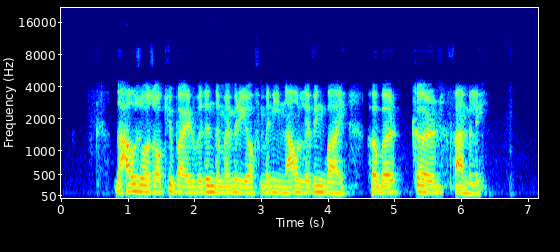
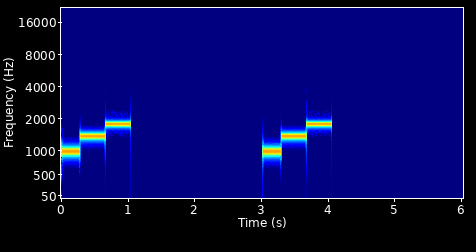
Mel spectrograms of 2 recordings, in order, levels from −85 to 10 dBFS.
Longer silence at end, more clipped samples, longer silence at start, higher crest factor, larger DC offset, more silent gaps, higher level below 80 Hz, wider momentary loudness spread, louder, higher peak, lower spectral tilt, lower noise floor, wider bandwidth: second, 0.85 s vs 1.95 s; neither; first, 0.5 s vs 0 s; first, 16 dB vs 8 dB; neither; second, none vs 1.04-3.01 s; first, -56 dBFS vs under -90 dBFS; about the same, 8 LU vs 7 LU; about the same, -19 LUFS vs -18 LUFS; first, -2 dBFS vs -14 dBFS; first, -8.5 dB/octave vs 18.5 dB/octave; second, -57 dBFS vs under -90 dBFS; first, 4.6 kHz vs 2.2 kHz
